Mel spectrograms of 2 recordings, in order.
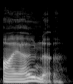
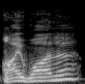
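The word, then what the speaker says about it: Ioana: And then I would say Iona. But then it says rhymes with iguana. Oh, well, that's but obviously. Is that Iwana or would that be Iwana?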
